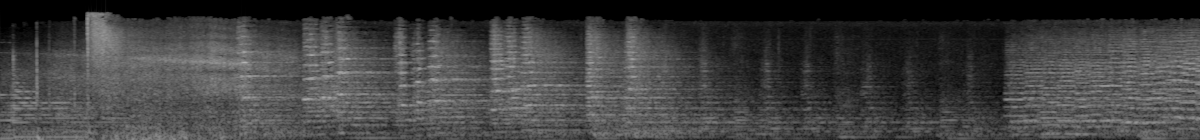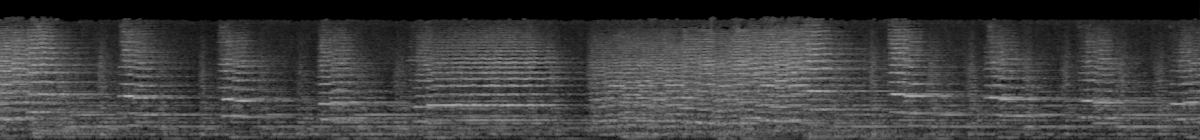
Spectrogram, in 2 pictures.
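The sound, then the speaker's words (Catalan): Classical orchestral music by Johann Strauss plays loud and continuous, with layered, sustained melodic lines and no voices. “Avui parlem de Viena i sona música clàssica, en aquest cas Johann Strauss”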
